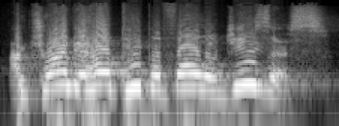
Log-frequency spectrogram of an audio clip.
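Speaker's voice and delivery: high, loud exasperated outburst, retold; blurting out. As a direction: burst out with it, voice way up. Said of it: "finally just blurts out".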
